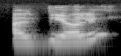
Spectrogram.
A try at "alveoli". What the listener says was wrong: Perfect, alveoli.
